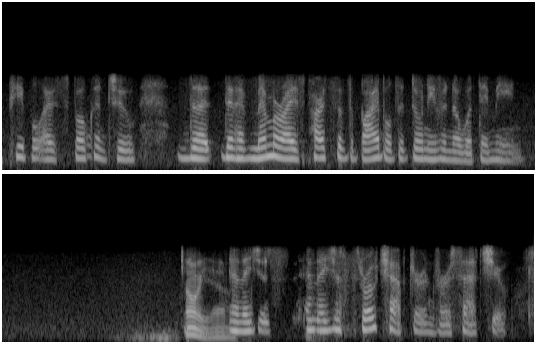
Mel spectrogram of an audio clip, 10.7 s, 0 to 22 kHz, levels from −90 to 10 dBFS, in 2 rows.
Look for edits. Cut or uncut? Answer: cut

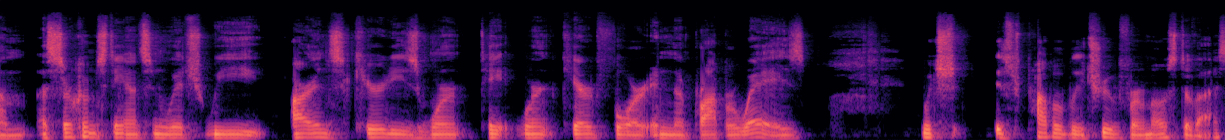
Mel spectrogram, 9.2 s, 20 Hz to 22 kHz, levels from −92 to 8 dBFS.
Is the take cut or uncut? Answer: uncut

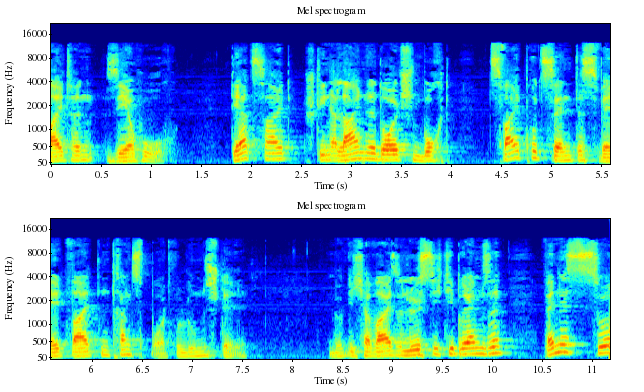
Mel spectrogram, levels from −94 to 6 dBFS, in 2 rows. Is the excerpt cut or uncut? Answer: uncut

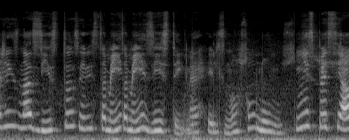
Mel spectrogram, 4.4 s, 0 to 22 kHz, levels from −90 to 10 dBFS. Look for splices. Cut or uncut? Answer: cut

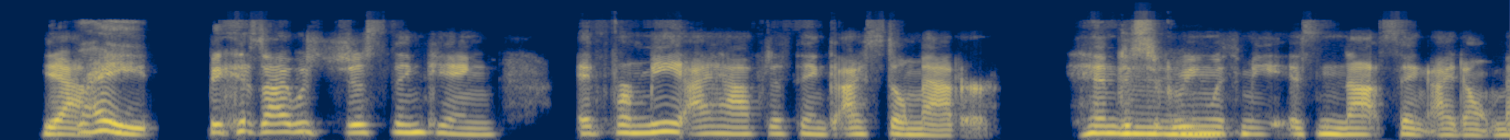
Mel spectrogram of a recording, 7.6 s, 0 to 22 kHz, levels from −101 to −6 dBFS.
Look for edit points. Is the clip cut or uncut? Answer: uncut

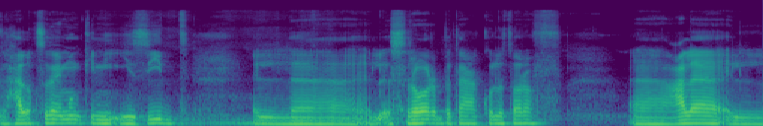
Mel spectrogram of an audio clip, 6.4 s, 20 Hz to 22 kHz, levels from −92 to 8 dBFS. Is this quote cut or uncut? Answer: uncut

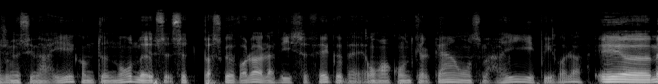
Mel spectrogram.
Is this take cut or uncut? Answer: uncut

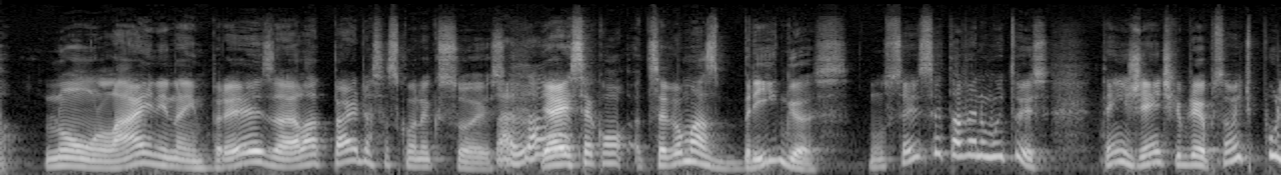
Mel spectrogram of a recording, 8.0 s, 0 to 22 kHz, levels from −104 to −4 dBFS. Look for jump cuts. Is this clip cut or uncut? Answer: uncut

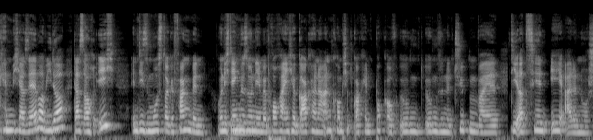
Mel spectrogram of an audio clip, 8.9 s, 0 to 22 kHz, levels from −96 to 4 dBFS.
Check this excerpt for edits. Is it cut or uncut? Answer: cut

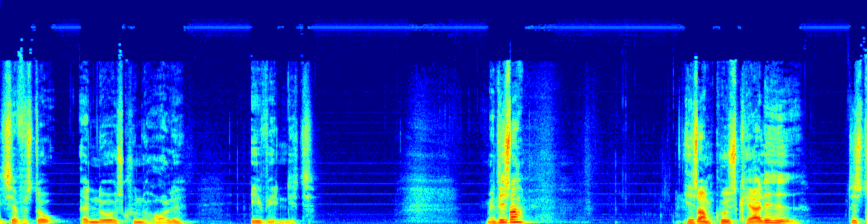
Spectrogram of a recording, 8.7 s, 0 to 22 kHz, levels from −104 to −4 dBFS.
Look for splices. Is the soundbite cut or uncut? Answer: cut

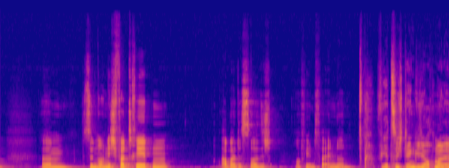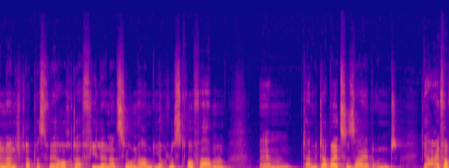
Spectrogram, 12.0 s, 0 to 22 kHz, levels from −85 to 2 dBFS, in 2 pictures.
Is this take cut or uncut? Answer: uncut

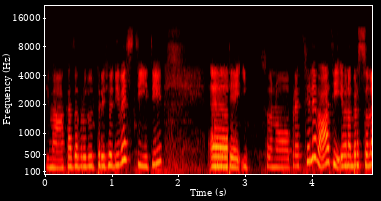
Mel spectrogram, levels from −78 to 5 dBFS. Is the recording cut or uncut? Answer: cut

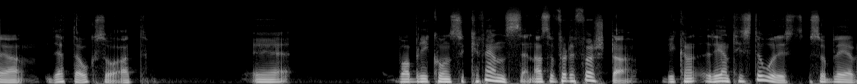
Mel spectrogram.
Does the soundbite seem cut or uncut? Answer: cut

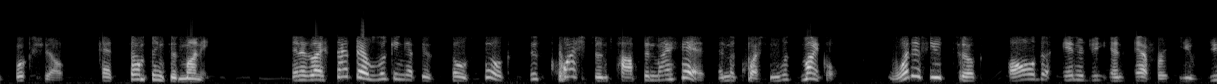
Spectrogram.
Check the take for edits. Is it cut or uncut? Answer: cut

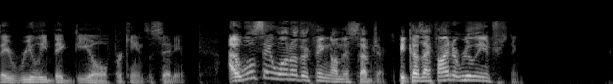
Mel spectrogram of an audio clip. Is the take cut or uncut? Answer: uncut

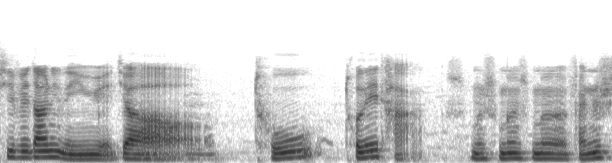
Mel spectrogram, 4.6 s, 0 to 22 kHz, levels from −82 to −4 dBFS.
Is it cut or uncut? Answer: cut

